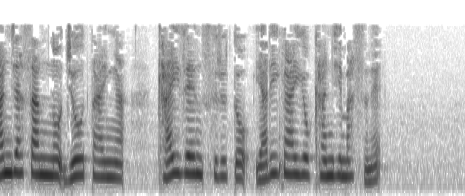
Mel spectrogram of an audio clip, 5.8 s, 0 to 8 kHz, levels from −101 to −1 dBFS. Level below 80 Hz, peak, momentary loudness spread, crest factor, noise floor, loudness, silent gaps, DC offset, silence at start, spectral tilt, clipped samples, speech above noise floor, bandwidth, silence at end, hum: -74 dBFS; -12 dBFS; 10 LU; 16 dB; -65 dBFS; -28 LUFS; none; under 0.1%; 0 s; -10.5 dB/octave; under 0.1%; 38 dB; 5.8 kHz; 1.05 s; none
